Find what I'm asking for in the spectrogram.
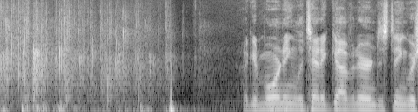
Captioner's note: applause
